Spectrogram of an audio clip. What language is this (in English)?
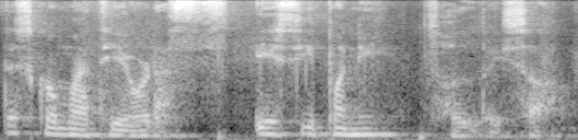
Nepali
